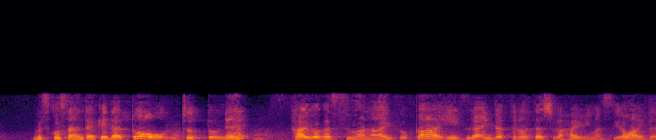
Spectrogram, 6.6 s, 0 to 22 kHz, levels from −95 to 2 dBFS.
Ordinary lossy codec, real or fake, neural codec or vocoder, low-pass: none; fake; codec, 16 kHz, 1.1 kbps, Voila-Tokenizer; 7.2 kHz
